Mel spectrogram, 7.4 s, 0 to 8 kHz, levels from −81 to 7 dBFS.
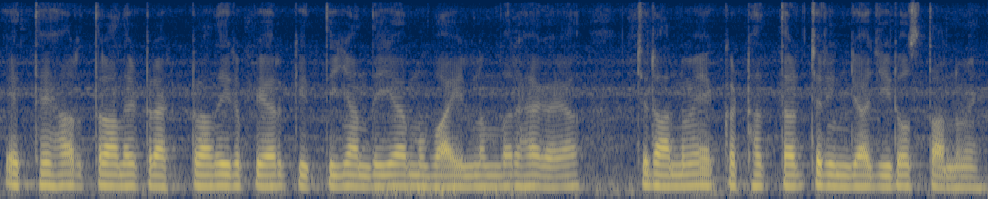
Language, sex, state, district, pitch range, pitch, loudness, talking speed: Punjabi, male, Punjab, Kapurthala, 125-130 Hz, 130 Hz, -18 LUFS, 170 wpm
